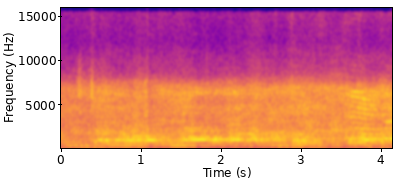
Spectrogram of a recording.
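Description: A child chanting Quran recitation (tilawah) in long, held melodic notes.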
